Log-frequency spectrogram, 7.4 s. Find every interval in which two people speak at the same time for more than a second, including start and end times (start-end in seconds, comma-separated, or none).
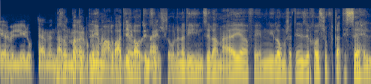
1.1-3.3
